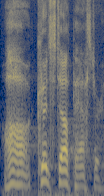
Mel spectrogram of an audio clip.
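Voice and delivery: ordinary talk

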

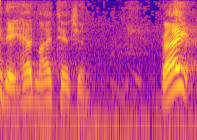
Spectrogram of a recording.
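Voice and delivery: normal talking voice

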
